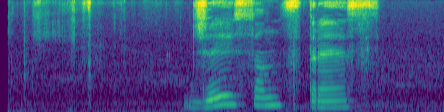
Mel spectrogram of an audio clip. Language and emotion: Russian, neutral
